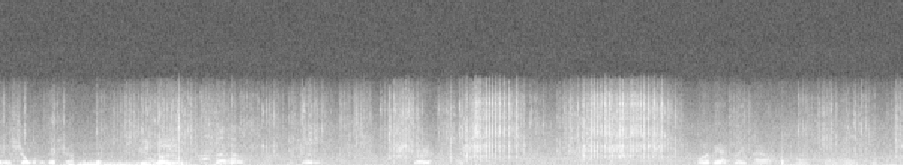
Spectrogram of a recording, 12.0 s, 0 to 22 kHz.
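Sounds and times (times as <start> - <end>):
camera shutters clicking: 5.1 - 9.1.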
